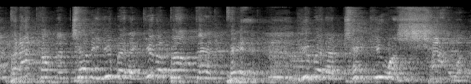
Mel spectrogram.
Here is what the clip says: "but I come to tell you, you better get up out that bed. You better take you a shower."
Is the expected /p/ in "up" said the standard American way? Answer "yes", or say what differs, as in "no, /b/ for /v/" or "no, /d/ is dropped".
no, /b/ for /p/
